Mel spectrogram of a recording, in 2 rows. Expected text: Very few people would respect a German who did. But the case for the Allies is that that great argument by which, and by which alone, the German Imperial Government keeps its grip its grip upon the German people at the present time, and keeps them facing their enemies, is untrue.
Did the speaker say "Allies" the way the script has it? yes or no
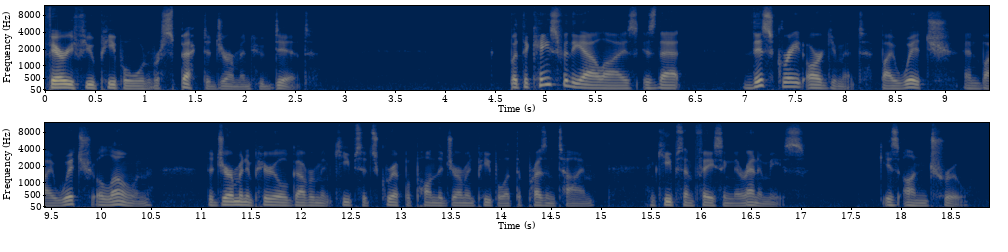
yes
